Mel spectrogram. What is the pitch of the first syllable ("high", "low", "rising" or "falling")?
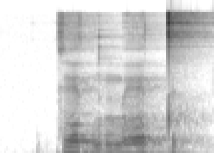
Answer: falling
